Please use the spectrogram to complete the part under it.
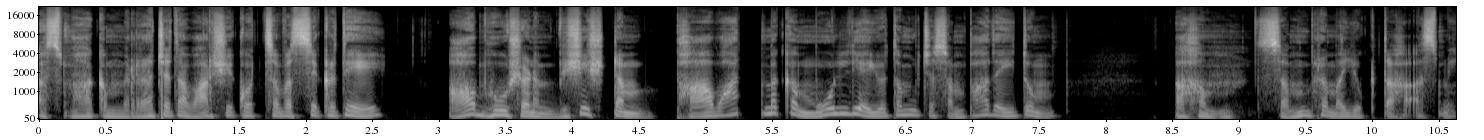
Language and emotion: Sanskrit, fearful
